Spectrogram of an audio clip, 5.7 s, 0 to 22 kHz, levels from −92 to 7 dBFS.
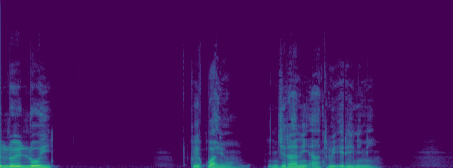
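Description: No technical faults are audible anywhere in the recording.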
